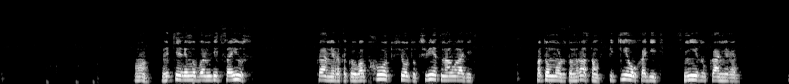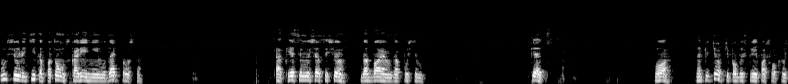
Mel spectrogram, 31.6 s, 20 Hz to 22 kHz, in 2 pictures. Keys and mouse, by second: 2.0-3.6 middle drag, 4.0-10.4 middle drag, 11.6-17.3 middle drag, 18.2-19.8 middle drag, 21.0 space, 21.8-27.1 drag, 28.1 space.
